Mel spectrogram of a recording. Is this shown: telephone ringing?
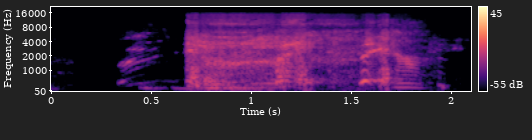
no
